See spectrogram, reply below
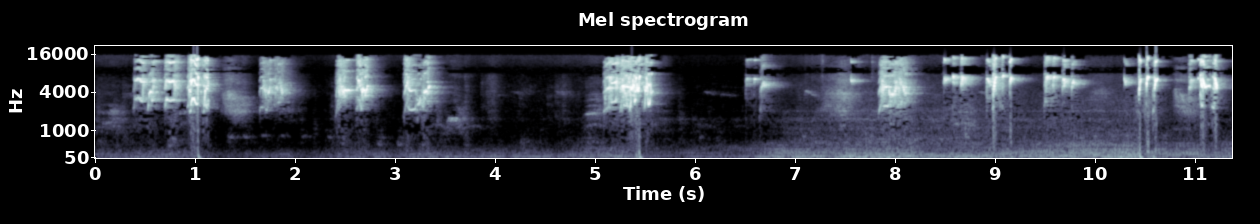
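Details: Lovebird singing in spaced bursts of piercing, high chattering chirps. The calls grow quicker and more clipped toward the end, over a faint low background hum.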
